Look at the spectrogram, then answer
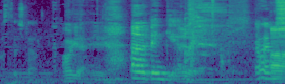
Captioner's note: giggles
